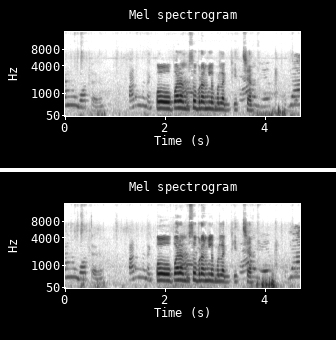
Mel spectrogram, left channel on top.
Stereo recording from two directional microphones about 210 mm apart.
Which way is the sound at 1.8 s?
5° left (ahead or behind).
